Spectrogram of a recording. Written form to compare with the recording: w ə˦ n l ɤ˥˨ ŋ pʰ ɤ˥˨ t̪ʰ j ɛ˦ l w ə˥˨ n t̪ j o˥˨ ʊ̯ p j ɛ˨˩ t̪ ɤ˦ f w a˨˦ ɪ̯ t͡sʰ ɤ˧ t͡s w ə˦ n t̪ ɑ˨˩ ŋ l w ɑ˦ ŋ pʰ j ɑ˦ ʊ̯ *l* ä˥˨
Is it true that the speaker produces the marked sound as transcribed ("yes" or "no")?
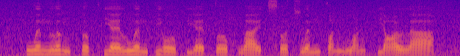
yes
